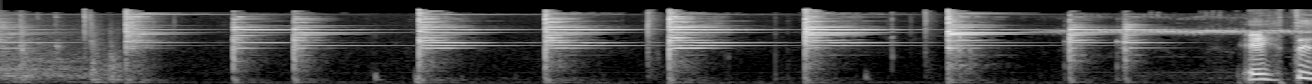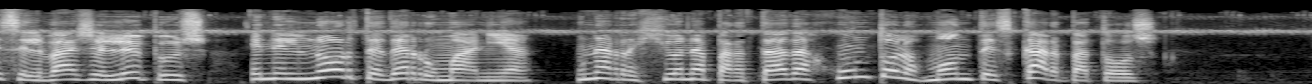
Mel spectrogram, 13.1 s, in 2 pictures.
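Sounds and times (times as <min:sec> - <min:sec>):
hammer forging metal in workshop: 0:00.0 - 0:05.9
speech: 0:06.2 - 0:12.5.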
